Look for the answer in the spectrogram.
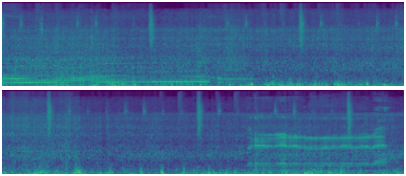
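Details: Toyota Supra at speed with the windows down, before an AMS wind buffeting kit: deep, throbbing low rumble that pressurizes the cabin; wind buffeting with windows open.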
